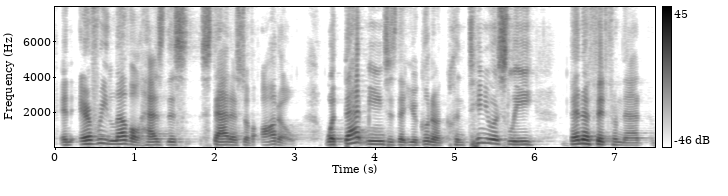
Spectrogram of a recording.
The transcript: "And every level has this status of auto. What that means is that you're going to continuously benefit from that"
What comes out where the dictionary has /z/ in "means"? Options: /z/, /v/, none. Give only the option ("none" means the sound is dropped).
/z/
